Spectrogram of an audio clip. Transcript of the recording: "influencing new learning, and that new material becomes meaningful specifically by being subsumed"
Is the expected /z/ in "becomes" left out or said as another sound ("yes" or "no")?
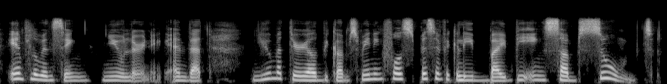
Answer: yes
